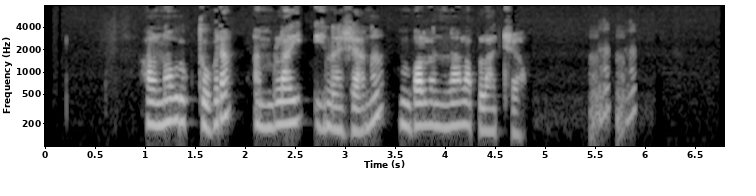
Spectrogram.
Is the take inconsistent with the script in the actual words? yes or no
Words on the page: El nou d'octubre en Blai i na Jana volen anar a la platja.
no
